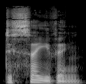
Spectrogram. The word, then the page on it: dissaving: British English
